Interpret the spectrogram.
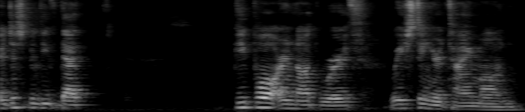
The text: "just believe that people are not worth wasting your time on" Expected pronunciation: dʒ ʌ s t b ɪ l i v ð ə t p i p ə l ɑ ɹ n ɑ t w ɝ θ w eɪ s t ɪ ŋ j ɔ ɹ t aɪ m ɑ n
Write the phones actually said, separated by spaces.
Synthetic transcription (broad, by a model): dʒ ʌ s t b ɪ l i v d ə t p i p ə l ɑ ɹ n ɑ t w ɝ θ w eɪ s t ɪ ŋ j ɔ ɹ t aɪ m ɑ n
